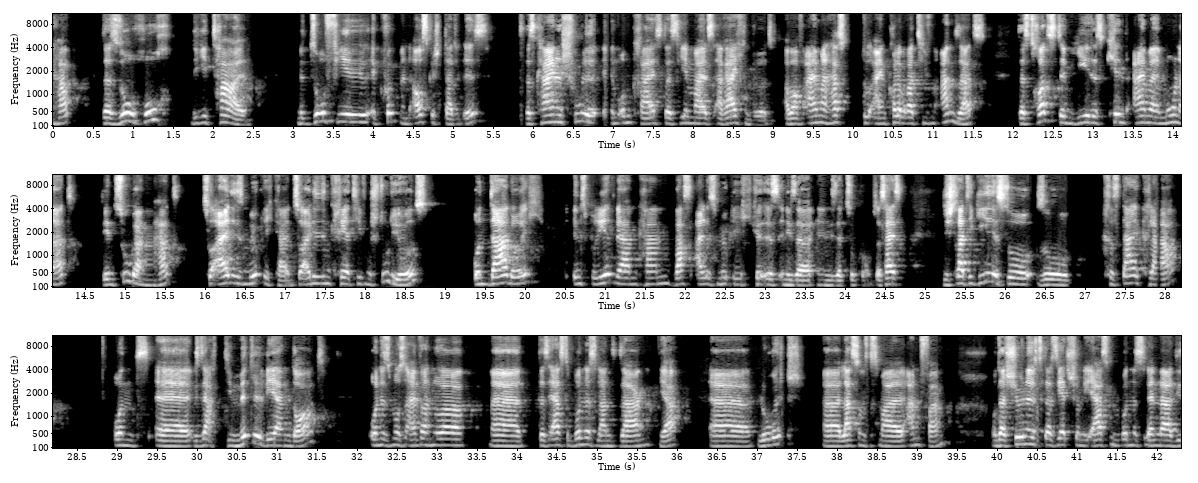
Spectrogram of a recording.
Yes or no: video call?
yes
